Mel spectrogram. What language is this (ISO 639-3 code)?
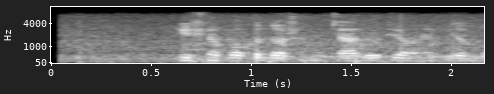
ben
